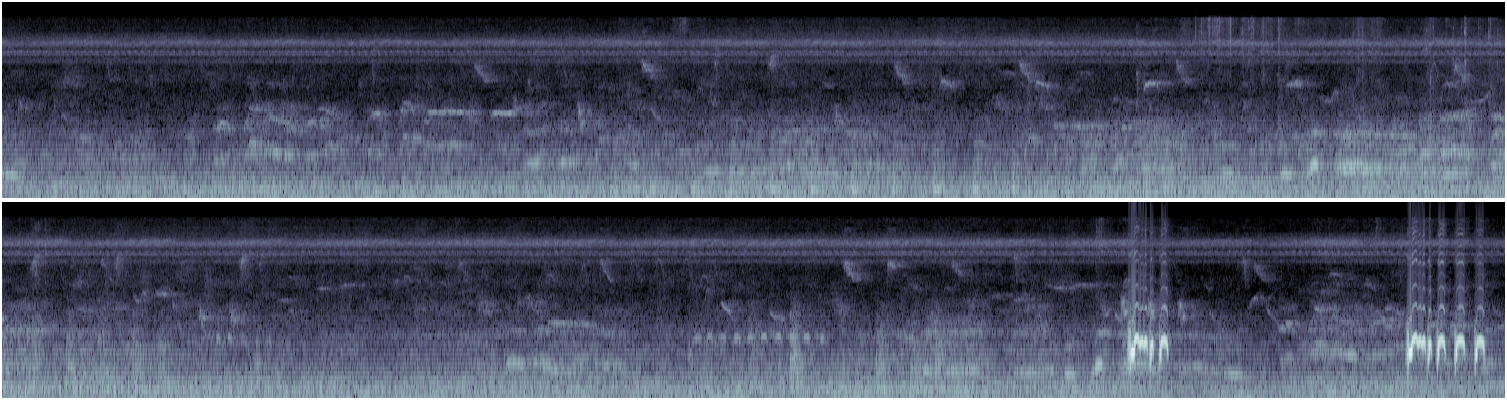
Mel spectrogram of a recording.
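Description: Zebra dove (perkutut) cooing close by: two short runs of rapid staccato coos, the first about three-quarters of the way through and the second near the end. Faint chirps of other birds sound throughout.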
